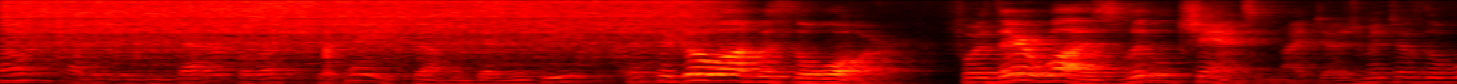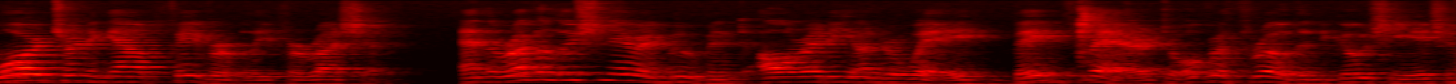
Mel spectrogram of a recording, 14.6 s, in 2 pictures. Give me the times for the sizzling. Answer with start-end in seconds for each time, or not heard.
0.0-3.8.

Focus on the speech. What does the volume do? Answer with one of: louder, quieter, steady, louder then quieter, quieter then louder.
louder then quieter.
